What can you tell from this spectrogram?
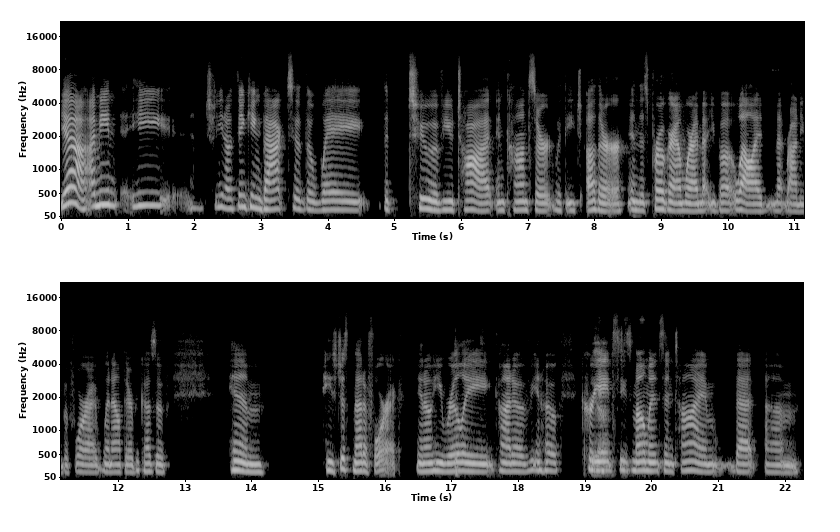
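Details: Adult speaker; ordinary speech.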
